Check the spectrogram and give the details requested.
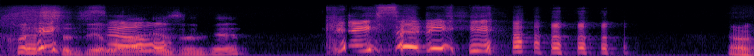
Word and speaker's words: quesadilla: It's quesadilla, Queso. isn't it? Quesadilla. Oh, quesadilla. It says right there. Quesadilla. No, I think she's right. I think like this. I think it may be K.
